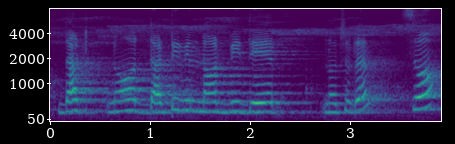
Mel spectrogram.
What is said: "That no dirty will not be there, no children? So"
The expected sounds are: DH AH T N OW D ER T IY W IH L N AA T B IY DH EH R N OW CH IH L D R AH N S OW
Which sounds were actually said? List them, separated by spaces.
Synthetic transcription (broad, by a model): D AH T N OW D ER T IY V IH L N AA T B IY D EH R N OW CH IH D AH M S OW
